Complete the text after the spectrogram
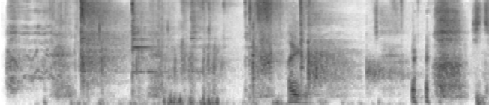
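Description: A racket strikes a shuttlecock with a sharp pop.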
